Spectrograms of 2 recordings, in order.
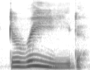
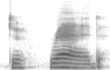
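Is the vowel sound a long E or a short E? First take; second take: long E; short E. First: The vowel is a long E sound. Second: The vowel is a short E sound. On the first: The speaker calls it wrong. "When we read it with the long E sound" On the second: The speaker calls it right. "Let's try it with the short E sound"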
